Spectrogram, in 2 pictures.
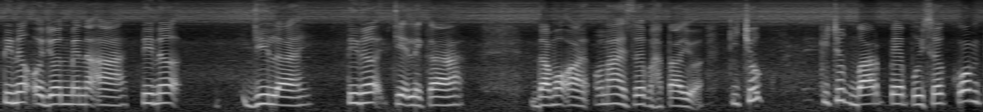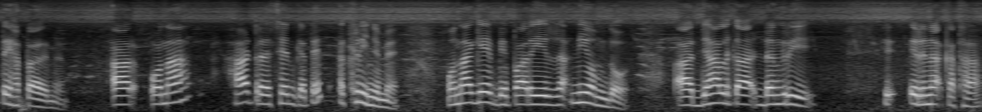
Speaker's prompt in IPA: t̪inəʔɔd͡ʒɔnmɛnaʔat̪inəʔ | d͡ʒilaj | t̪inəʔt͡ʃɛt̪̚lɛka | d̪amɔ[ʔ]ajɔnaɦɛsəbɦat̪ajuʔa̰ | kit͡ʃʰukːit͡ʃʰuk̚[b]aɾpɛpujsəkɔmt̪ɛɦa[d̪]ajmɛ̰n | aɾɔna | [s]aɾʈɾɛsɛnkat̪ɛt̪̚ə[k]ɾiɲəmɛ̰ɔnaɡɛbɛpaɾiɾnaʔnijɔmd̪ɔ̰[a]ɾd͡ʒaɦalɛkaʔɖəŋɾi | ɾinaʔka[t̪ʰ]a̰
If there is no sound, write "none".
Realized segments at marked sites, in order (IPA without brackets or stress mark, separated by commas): ʔ, b, t̪, h, kʰ, a, t̪ʰ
